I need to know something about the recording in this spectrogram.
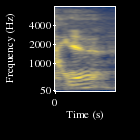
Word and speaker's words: Heyer: Well, our last name is hire and uh so it's kind of a play on words there. Most people don't get that part of it cuz it's spelled higher, but it's pronounced higher.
